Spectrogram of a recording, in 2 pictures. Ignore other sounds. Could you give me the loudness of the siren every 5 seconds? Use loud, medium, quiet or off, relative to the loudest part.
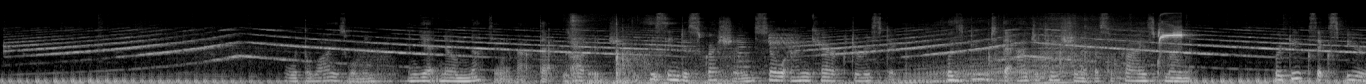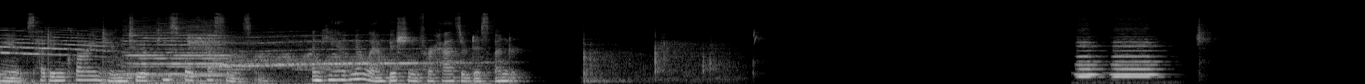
loud, loud, loud, loud, off, off.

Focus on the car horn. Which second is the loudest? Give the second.
25 s.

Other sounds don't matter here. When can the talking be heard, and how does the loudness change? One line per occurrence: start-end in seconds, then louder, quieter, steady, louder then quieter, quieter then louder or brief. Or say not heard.
2.9-18.9 steady.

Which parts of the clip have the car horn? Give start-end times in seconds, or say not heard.
5.6-7.5, 14.7-15.9, 24.4-25.7.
